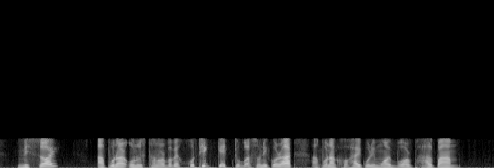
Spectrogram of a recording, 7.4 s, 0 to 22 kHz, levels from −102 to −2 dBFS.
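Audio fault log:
Nothing's wrong here, just ordinary speech carried over G.711 telephone coding, so it has that familiar phone-line sound with nothing above about 3.8 kHz.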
